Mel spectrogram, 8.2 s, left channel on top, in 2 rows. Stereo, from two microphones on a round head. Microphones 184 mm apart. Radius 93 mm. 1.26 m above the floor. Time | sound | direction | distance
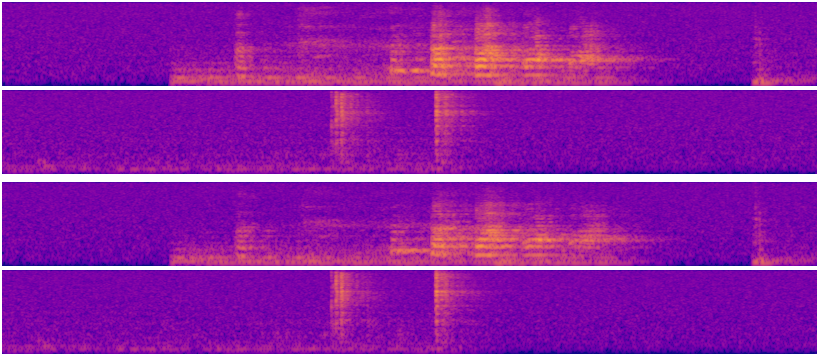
0.8 | laughter | 55° left (ahead or behind) | 2 m
3.8 | a camera shutter | 15° right (ahead or behind) | 1.4 m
